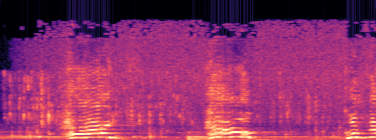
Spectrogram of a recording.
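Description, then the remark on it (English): Water gushes and splashes steadily throughout, a continuous hissing flow flooding the whole kitchen floor from a blocked kitchen drain, while agitated voices speak over it in short bursts. “In de keuken. Heel de vloer staat onder water.”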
